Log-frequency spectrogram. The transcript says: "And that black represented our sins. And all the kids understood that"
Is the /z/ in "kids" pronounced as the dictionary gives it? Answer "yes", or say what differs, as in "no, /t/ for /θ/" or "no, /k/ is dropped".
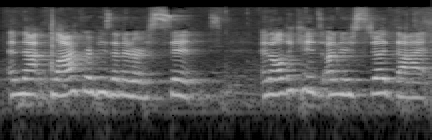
yes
